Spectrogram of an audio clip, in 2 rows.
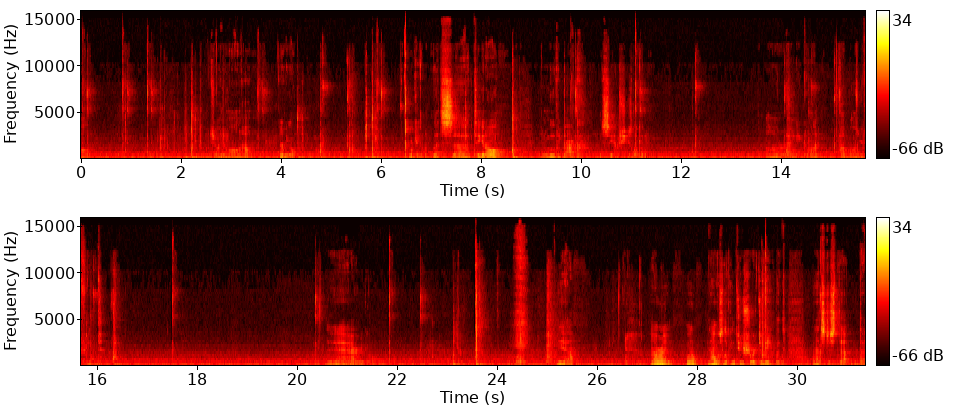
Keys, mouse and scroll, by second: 1.3-5.2 right drag, 2.4 ctrl+j, 4.6 a, 5.2 middle click, 6.0 ctrl+s, 8.0 a, 11.7 click, 12.7 middle click, 13.8 middle click, 14.9-19.6 middle drag, 19.6-20.6 drag, 23.3 a, 23.8 KP_0, 29.4 KP_0, 30.4 middle click.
